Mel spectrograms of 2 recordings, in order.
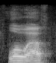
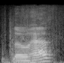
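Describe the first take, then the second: First: The H sound is left silent. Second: The H sound is pronounced.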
